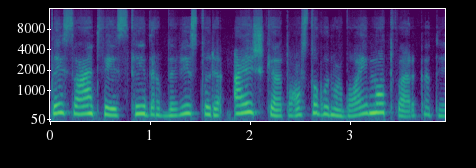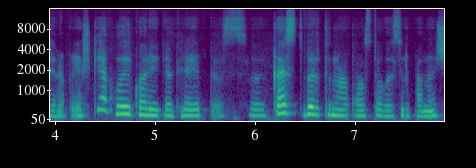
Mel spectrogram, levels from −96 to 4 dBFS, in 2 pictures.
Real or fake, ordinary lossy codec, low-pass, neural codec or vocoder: fake; Opus, 16 kbps; 14.4 kHz; codec, 44.1 kHz, 2.6 kbps, DAC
